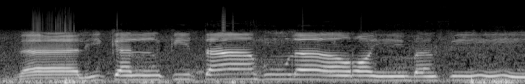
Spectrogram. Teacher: Hak di terakhir meskipun dia sukun tapi sifat haknya tidak boleh hilang, tetap berhembus.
